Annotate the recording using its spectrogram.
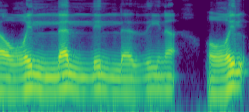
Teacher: غین کو موٹا ادا کریں گے، یہاں نون تنوین کا ادغام ہے لیکن بلا غنہ ہے، غنہ نہیں کریں گے۔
